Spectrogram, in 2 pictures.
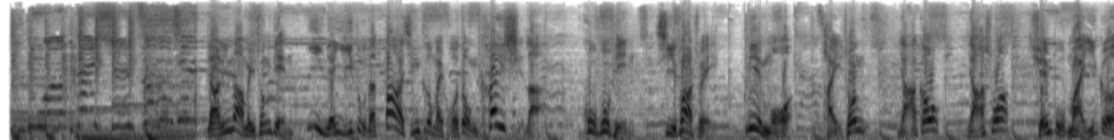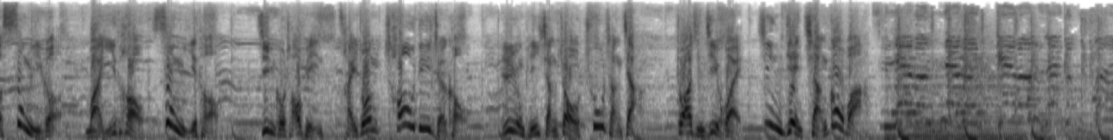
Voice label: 男 促销 美妆店, 促销男配; 雅琳娜美妆店

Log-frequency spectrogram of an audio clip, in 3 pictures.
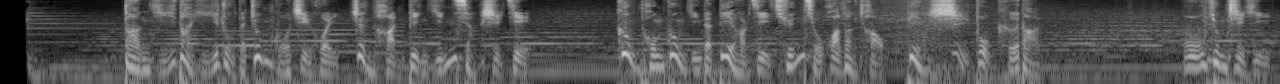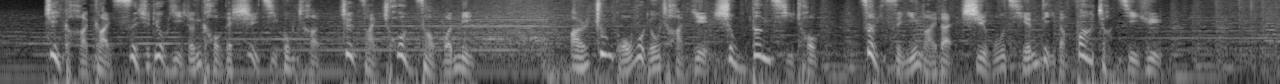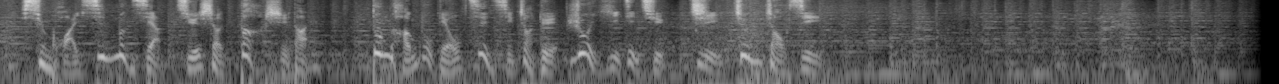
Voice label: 男 专题 汇报; 一带一路专题汇报

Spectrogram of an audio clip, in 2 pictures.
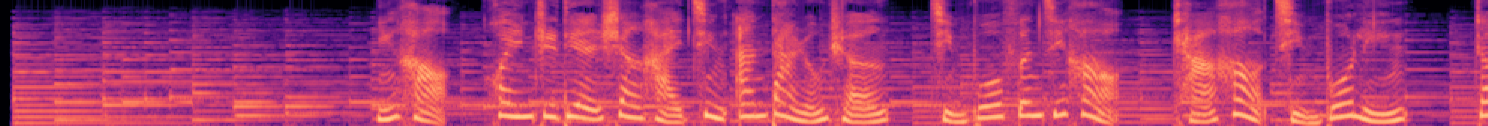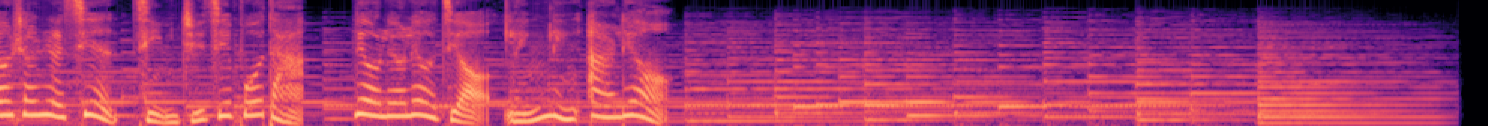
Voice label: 女 彩铃 温柔彩铃

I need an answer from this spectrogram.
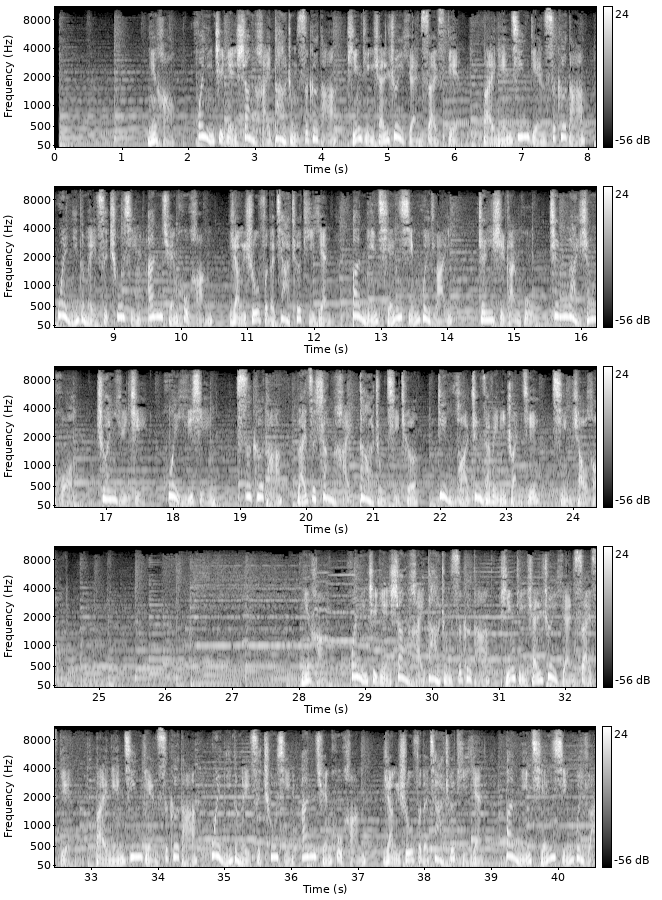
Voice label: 男 彩铃

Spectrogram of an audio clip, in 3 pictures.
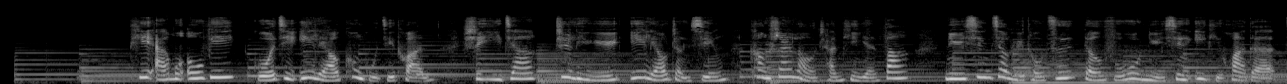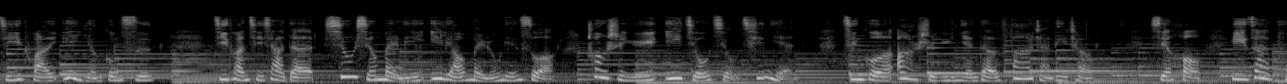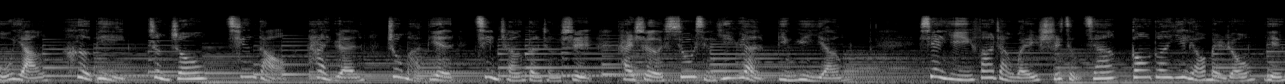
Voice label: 女 专题; 美容医院

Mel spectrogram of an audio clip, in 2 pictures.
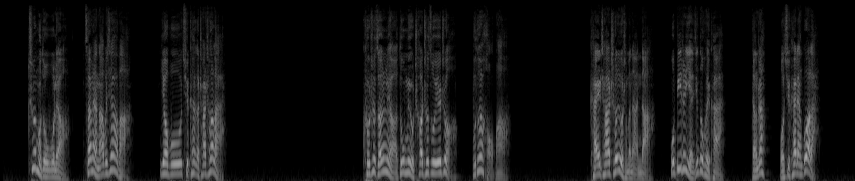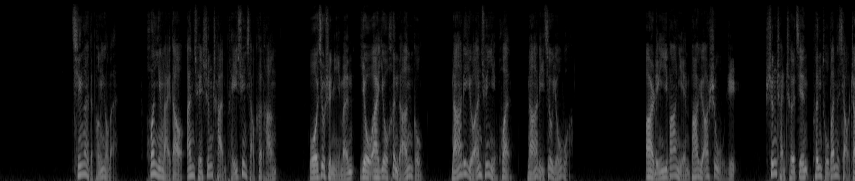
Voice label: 男 课件 课件三角色

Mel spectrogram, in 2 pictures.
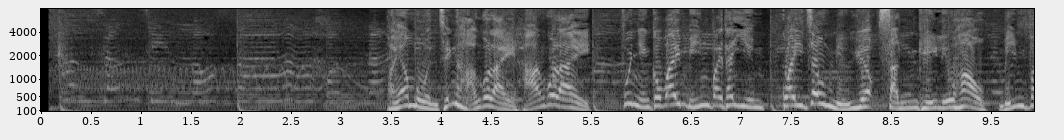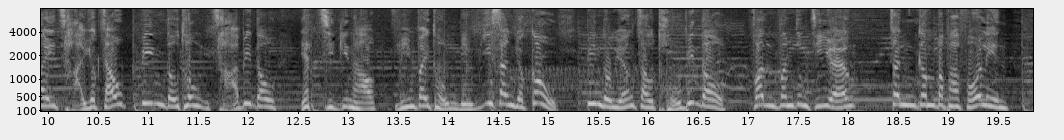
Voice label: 男 粤语促销; 苗医生药膏

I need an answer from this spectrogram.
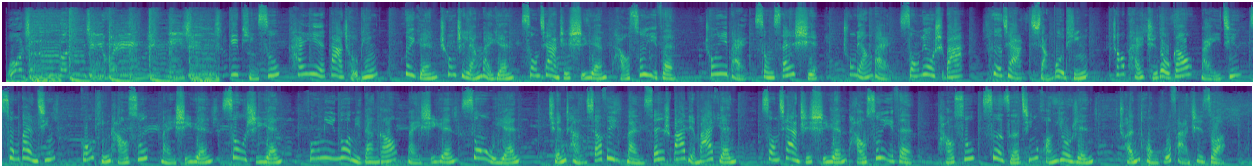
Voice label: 女 促销 开业大酬宾; 御品酥开业大酬宾

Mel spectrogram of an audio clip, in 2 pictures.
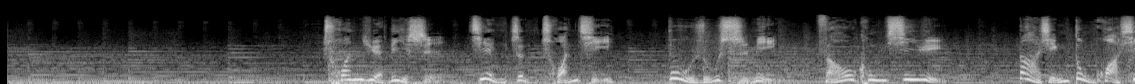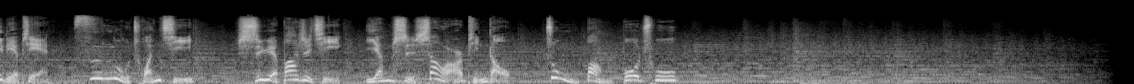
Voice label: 男 广告 少儿片花; cctv

